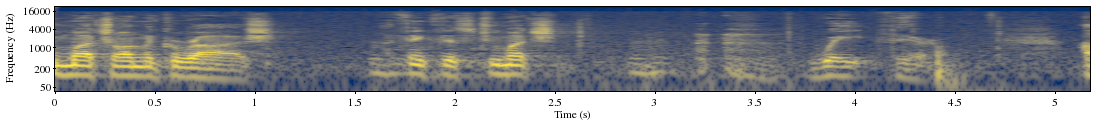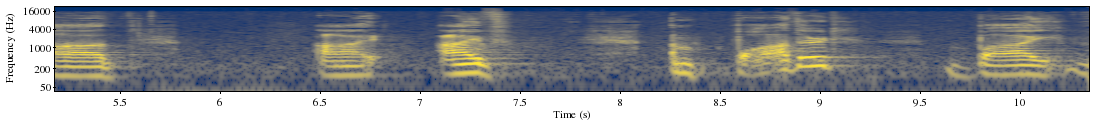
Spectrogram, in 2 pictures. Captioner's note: clears throat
